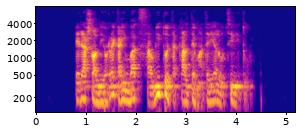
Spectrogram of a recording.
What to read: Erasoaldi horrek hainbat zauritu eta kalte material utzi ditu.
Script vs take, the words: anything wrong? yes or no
no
